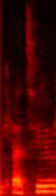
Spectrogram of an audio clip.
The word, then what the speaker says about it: Catou: Catou? yeah. That's yeah.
